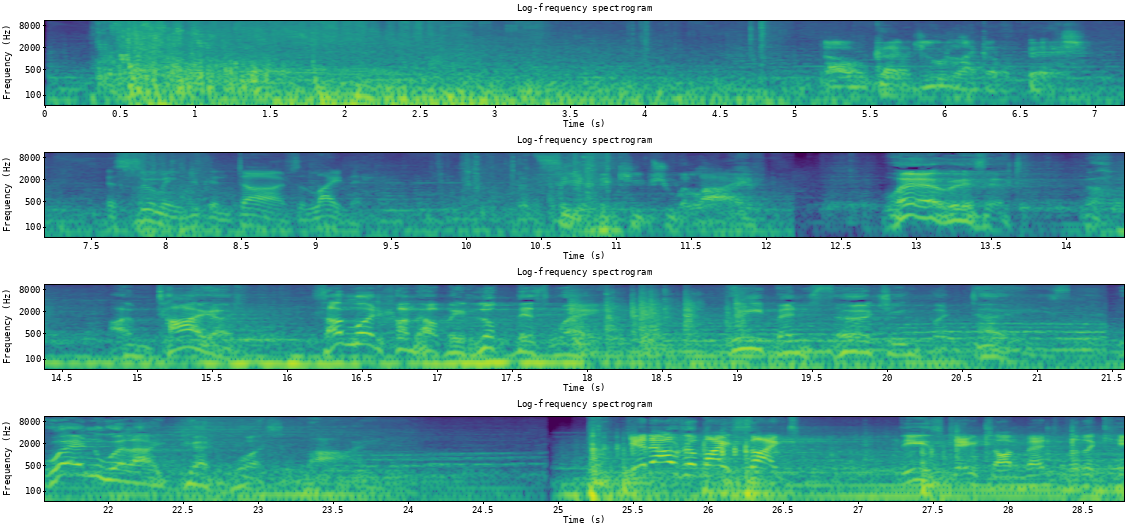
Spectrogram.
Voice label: animation men interactive

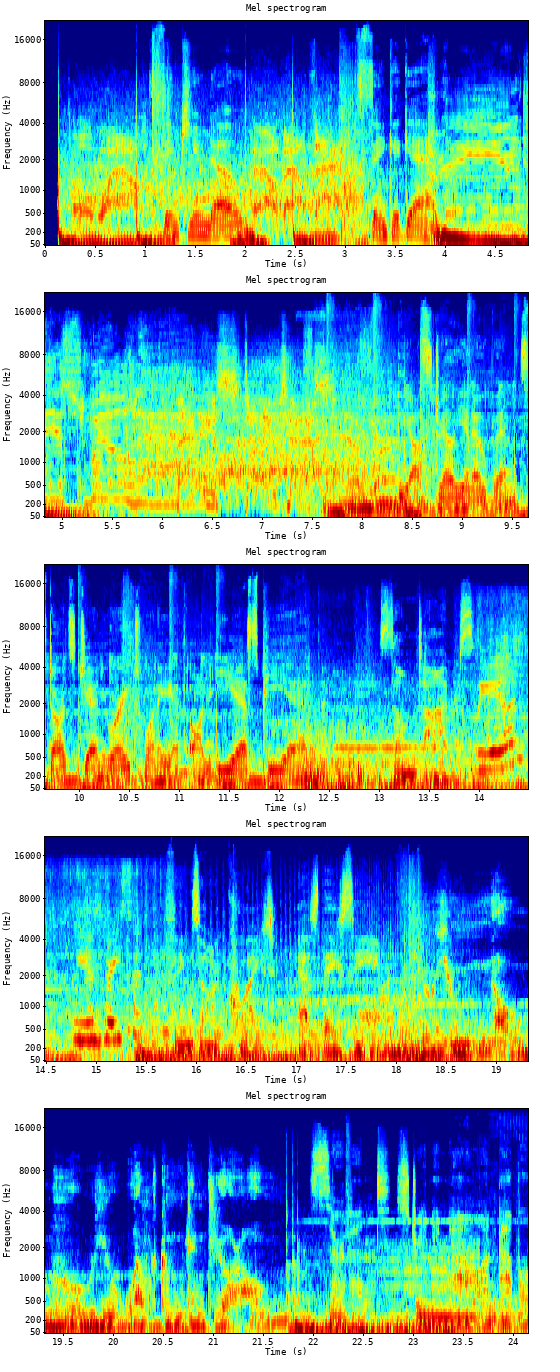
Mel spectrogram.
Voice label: promo women

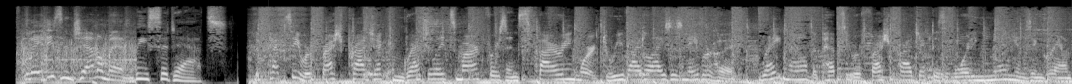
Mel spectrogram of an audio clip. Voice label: commercial, commercial women

